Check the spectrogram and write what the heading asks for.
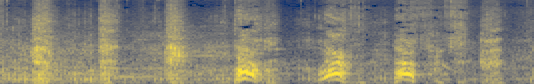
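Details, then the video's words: Aggressive Bakarwal guardian dogs: rough noisy bursts at first, then three clear, loud, deep barks spaced about half a second apart, each arching in pitch, followed by quieter rasping sounds. "Aggressive bakerwali dogs"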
